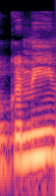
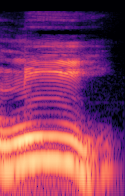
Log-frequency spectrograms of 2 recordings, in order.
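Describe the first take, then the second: First: "कनी" beginning with an audible K; wrong sounded K. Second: "नी" starting straight on the N; correct silent K. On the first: Teacher warning pupils, "कनी" mispronounced with the K sounded. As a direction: say "कनी" as "k-nee", K before the N. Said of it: "कनी नहीं पढ़ना आपने". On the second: Teacher giving pupils the answer, "नी" pronounced with K silent. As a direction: say "नी" as a long "nee", no K. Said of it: "क्या पढ़ना है?". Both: Shown as a demonstration.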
